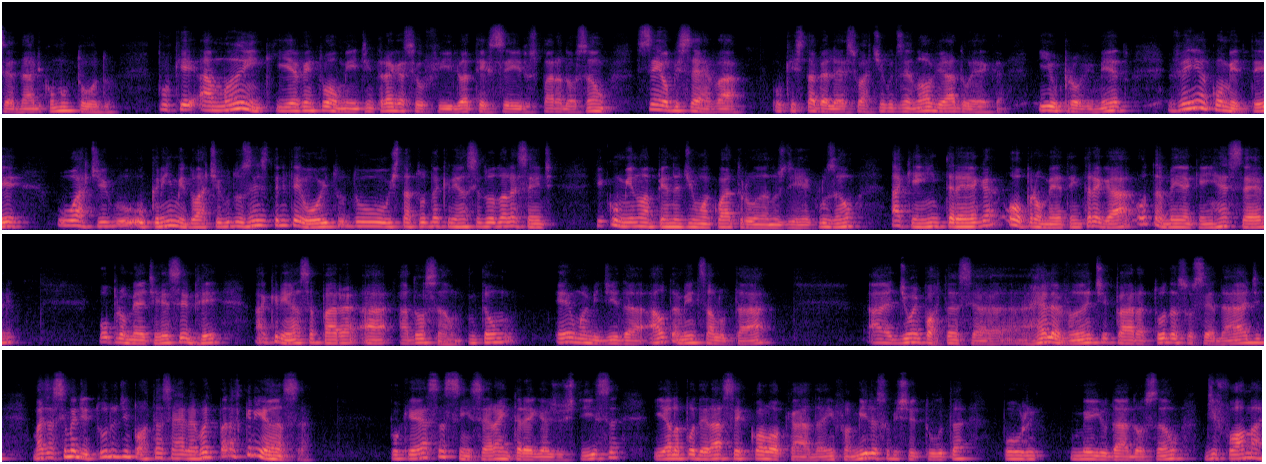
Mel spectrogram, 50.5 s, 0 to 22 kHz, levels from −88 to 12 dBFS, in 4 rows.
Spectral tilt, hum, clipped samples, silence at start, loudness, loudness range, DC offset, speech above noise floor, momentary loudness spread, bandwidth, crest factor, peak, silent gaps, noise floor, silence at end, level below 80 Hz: -7.5 dB/octave; none; under 0.1%; 0 s; -25 LUFS; 4 LU; under 0.1%; 42 dB; 10 LU; 9 kHz; 18 dB; -8 dBFS; none; -67 dBFS; 0 s; -62 dBFS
